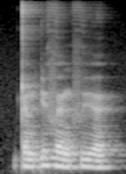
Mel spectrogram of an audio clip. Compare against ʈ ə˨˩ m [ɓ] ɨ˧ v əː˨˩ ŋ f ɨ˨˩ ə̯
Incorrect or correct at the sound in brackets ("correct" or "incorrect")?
incorrect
